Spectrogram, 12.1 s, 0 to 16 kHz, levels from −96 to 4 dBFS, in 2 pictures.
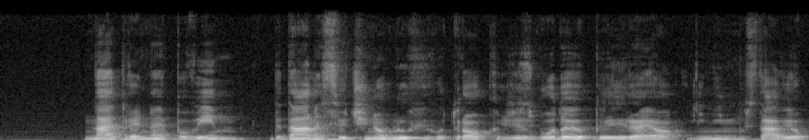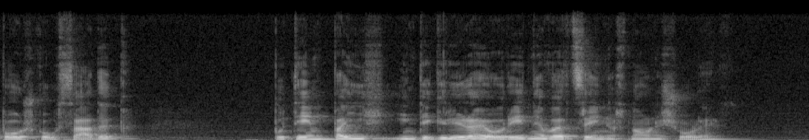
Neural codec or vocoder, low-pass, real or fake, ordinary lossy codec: none; 14.4 kHz; real; none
